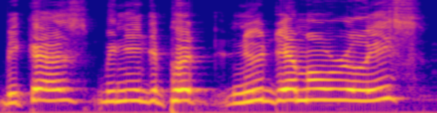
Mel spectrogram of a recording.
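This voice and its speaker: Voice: sits high, fairly even intonation, unhurried, a little mellow, clean tone. A singer-songwriter hosting a music show in casual, teasing banter, easily sidetracked while talking.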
